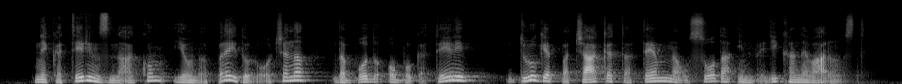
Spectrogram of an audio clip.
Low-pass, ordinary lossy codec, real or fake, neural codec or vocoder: none; none; fake; codec, 24 kHz, 0.5 kbps, DualCodec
